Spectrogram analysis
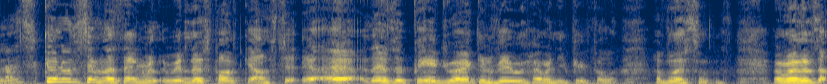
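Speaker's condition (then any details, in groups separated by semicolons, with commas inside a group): Cerebral palsy; brain damage at or around birth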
